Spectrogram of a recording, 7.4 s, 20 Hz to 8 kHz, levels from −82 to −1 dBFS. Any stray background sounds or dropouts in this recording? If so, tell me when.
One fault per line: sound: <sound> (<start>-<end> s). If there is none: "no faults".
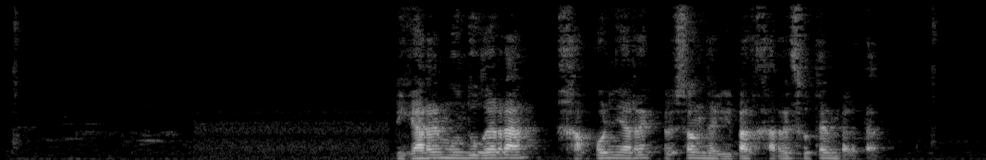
no faults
